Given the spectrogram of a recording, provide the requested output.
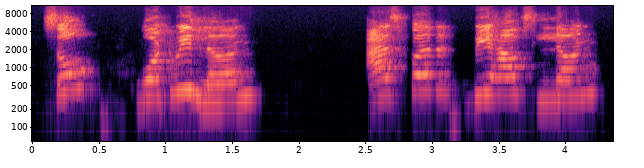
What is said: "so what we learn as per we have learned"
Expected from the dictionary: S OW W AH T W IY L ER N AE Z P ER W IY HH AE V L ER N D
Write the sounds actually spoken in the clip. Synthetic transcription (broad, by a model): S OW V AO T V IY L ER N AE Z F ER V IY HH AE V L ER N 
